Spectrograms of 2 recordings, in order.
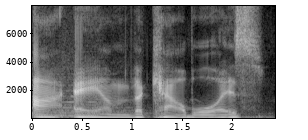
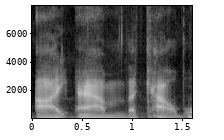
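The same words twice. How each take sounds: First: It is said in a Southern American accent. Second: It is said in a sinister, villainous voice. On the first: "I liked it better when you didn't do the Southern accent" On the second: "That is very Palpatine esque"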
